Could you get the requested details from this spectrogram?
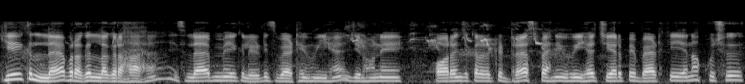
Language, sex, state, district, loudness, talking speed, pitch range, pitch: Hindi, male, Punjab, Kapurthala, -16 LUFS, 240 wpm, 155-180 Hz, 165 Hz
